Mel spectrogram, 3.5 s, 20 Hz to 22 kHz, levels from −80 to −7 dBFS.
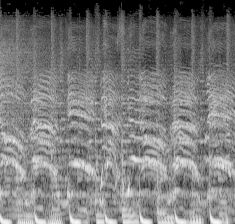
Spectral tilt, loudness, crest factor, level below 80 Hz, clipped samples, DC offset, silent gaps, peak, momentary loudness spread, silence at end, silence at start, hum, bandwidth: -3 dB/octave; -14 LUFS; 12 dB; -18 dBFS; under 0.1%; under 0.1%; none; -2 dBFS; 2 LU; 0 s; 0 s; none; 19 kHz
